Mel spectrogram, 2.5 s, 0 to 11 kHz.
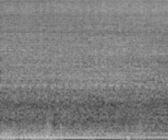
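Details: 2019 Toyota Tundra with a newly installed Start-X remote starter, started by pressing the key fob three times: a low, steady engine idle at an even pace with no knocks or misses, a normal healthy idle.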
